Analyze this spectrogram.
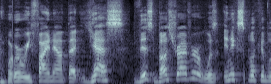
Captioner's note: none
